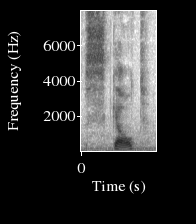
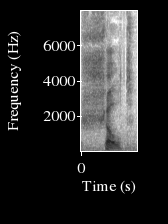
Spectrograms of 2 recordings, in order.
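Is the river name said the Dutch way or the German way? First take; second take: Dutch; German. First: The name is said the Dutch way. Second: The name is said the German way. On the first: The speaker calls it right. "it is Skelt uh, because it's Dutch and not German" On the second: The speaker calls it wrong. "pronouncing the river uh, as the Scheldt"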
